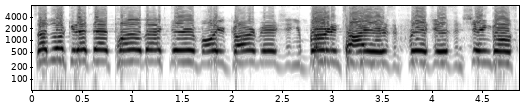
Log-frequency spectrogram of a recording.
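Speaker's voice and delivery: usual speaking voice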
